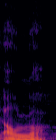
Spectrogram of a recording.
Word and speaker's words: Allah: Dan dalam pengucapannya, bunyi ilulu tak terdengar dan menjadi Allah.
